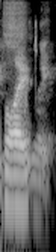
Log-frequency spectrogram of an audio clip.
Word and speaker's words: Slate: It's Slate. Yep, Like the Flintstones.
